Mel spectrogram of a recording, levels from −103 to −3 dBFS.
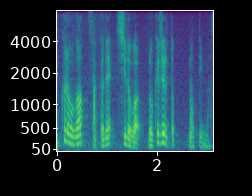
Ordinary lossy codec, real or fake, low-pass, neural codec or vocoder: none; fake; none; codec, 16 kHz, 0.4 kbps, LongCat-Audio-Codec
